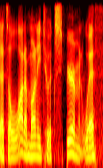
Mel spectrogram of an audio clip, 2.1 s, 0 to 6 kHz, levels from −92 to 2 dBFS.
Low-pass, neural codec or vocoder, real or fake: 5.4 kHz; none; real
